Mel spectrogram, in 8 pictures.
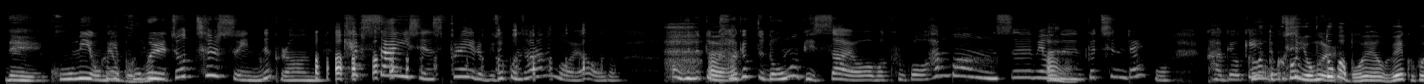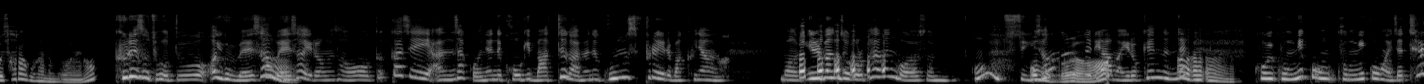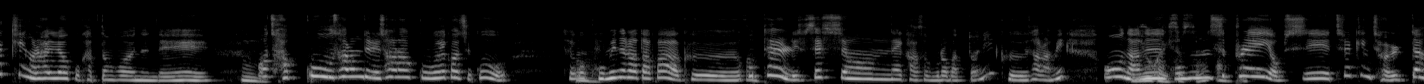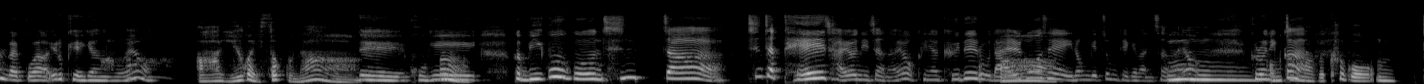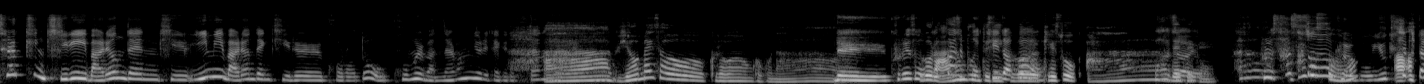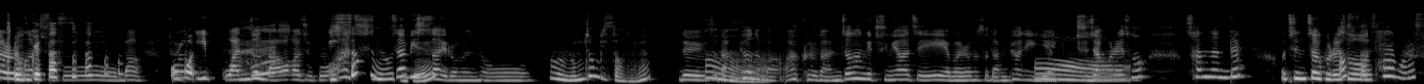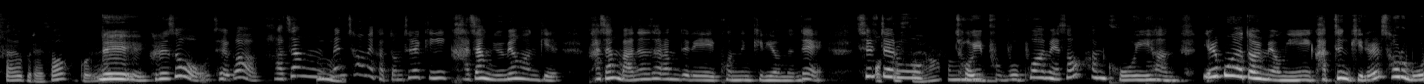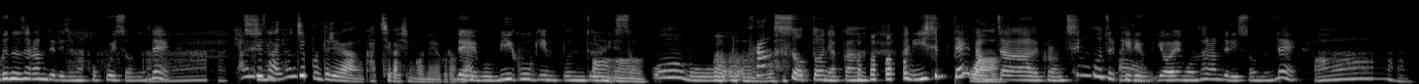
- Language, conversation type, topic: Korean, podcast, 가장 기억에 남는 여행 이야기를 들려주실 수 있나요?
- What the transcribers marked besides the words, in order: other background noise; laugh; laugh; gasp; tapping; laughing while speaking: "아 결국에 샀어요?"; gasp; laughing while speaking: "어어어"; laugh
